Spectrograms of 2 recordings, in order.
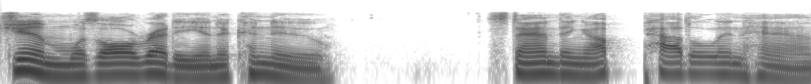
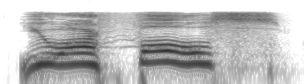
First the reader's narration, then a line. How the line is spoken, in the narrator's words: she screamed after Jim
